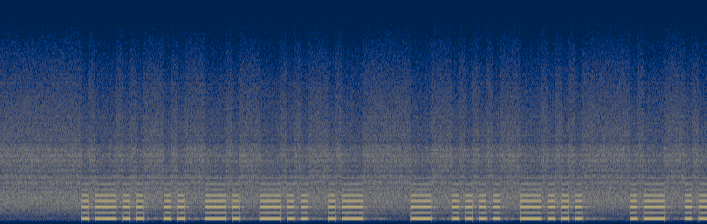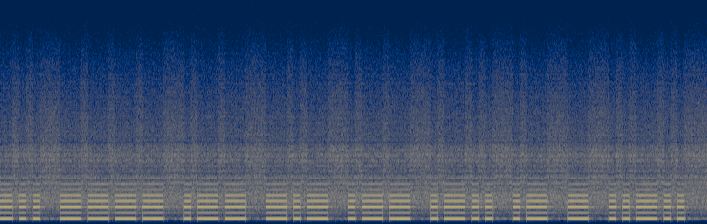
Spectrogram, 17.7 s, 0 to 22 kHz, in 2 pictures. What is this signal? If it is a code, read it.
Morse code (Arabic alphabet), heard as a keyed tone, machine-sent, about 14 wpm, 570 Hz, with room echo. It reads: ليندا تحب الشوكولاته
